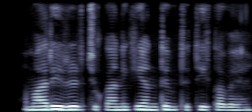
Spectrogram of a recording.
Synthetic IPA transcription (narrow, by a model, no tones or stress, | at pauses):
hɐmaːɾiɾɪɽ̚t͡ʃʊkaːnekiɐ̃nt̪ɪmt̪ɪt̪ʰikɐbɦɛː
